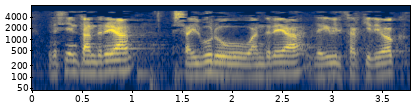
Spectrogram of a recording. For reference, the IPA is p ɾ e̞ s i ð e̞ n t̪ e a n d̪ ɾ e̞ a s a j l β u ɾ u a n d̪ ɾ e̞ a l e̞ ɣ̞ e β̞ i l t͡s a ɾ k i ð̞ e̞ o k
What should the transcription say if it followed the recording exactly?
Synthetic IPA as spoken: p ɾ e̞ s i ð e̞ n t̪ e a n d̪ ɾ e̞ a s a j l β u ɾ u a n d̪ ɾ e̞ a l e̞ ɣ̞ e β̞ i l t͡s a ɾ k i ð̞ e̞ o k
